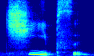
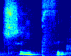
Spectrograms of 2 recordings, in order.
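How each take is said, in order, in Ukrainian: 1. Перший голосний — напружений звук 'ee'. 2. Перший голосний — ненапружений звук 'ih'. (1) "Я завжди все життя думала, що чіпси" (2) "А виявляється, чипси"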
